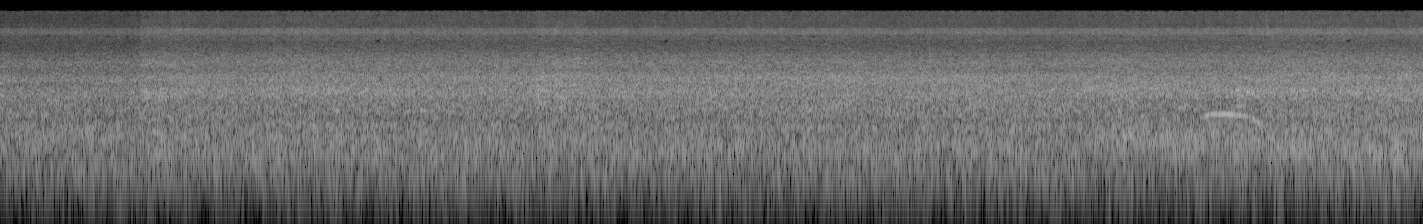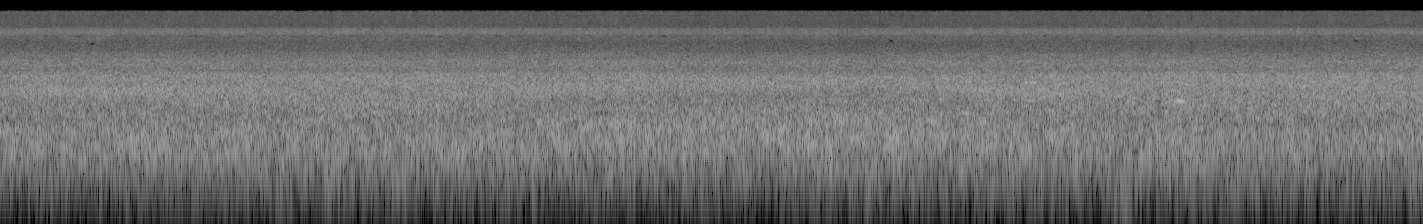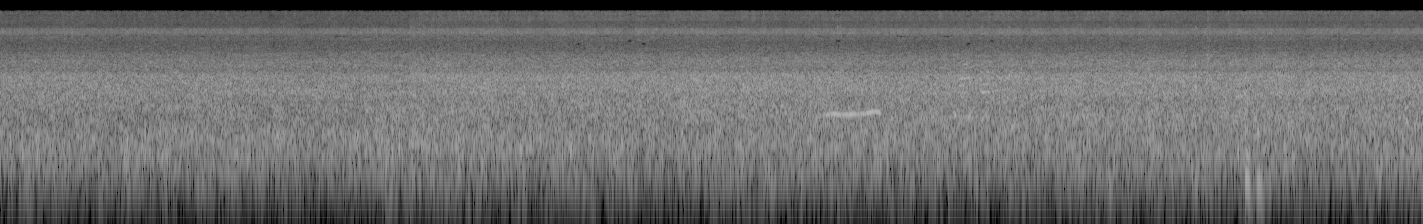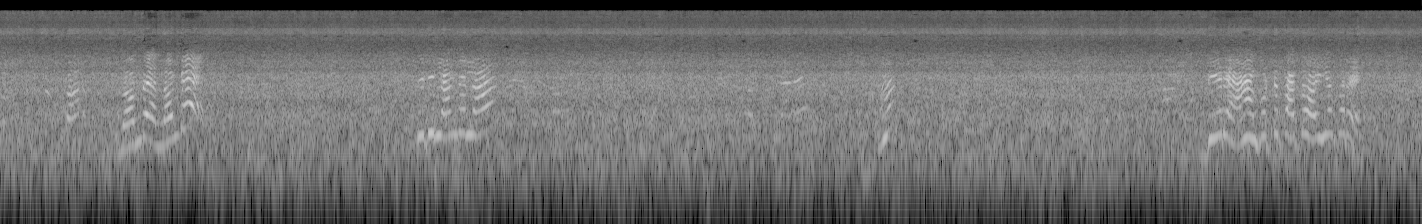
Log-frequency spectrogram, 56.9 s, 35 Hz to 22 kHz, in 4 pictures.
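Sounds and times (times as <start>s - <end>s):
river rushing: 0.0s - 56.9s.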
